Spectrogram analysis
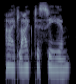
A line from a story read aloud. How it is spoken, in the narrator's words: said Miss Lavendar softly, as if talking to herself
